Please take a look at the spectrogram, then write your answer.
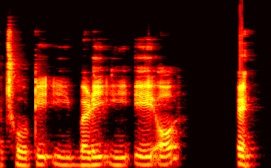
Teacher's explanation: जिनके उच्चारण में ओठों की आकृति अवृत्ताकार हो जाती है वे अवृत्ताकार या अवृत्तमुखी कहलाते हैं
